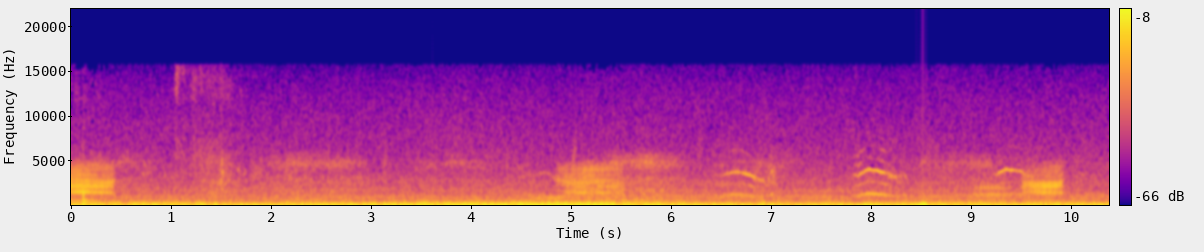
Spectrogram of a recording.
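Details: Sheep herded by a border collie out in a field, giving three quavering bleats spread across the stretch, with a few short arched bird chirps between them and steady low-pitched wind rumble throughout.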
